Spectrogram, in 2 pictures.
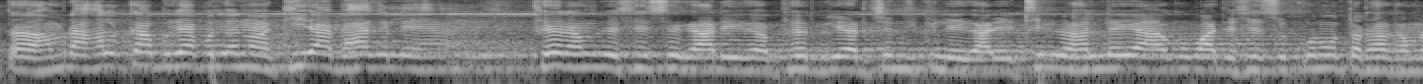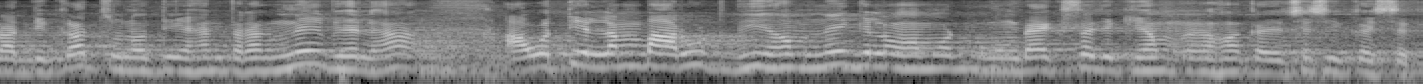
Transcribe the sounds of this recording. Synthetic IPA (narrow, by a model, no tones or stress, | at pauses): t̪əɦəmɾaɦəlkabud͡ʒʱapəɾd͡ʒenakijabʱɛɡleɦɛ̃ | pʰeɾɦəmd͡ʒesʰɛ̃sẽɡaɾipʰeɾɡɛəɾt͡ʃẽnd͡ʒkelieɡaɾiʈʰikɾəɦəleakebad̪d͡ʒesʰɛ̃sẽkonot̪əɾəkɦəmɾad̪ikːət̪t͡ʃunəwt̪ieɦənt̪əɾəknəjbʱelɦə̃ | a̰ot̪eləmbaɾuʈbʱiɦəmnəjɡelɦũɦəmbɛjksəd͡ʒekiɦəmɦə̃ked͡ʒet͡ʃʰesekəɦisək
